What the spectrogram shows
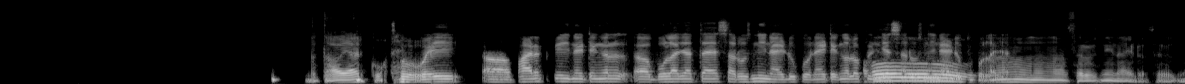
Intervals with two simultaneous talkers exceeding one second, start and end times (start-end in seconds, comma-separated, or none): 8.6-10.1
